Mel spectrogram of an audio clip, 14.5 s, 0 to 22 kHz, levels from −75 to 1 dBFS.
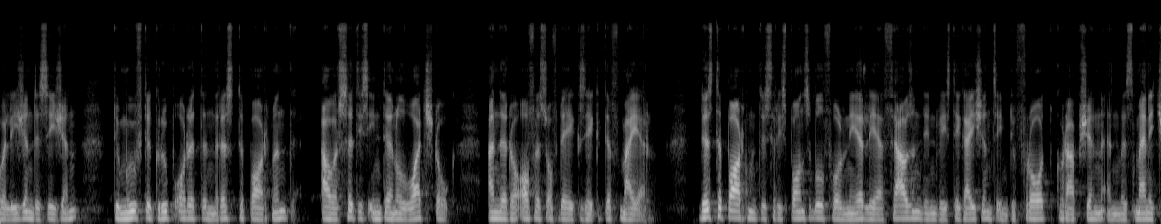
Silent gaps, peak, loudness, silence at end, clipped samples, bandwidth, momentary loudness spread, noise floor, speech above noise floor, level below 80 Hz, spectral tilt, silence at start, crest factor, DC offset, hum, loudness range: none; -4 dBFS; -27 LUFS; 0 s; under 0.1%; 14.5 kHz; 8 LU; -56 dBFS; 29 dB; -58 dBFS; -6 dB/octave; 0 s; 22 dB; under 0.1%; none; 2 LU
